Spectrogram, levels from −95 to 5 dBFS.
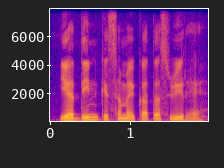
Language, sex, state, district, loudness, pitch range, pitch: Hindi, male, Jharkhand, Ranchi, -19 LUFS, 120-145 Hz, 135 Hz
